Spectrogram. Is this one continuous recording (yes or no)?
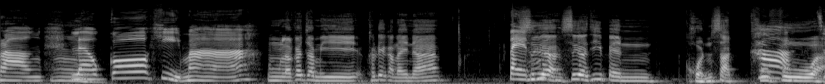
yes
